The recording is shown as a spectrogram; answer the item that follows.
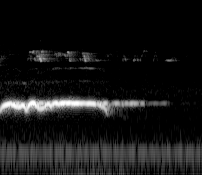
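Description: A sound effect in the recorded picture story: a single wavering, squeaky tone lasting about a second, dropping away at the end.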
